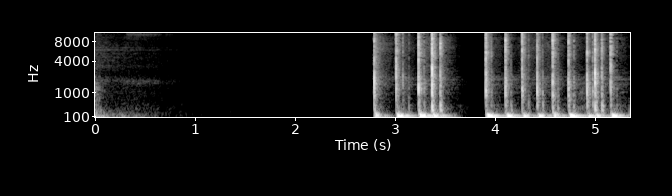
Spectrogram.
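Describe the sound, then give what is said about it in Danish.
After nearly three seconds of silence, a burst of rapid, forceful keystrokes clatters on a computer keyboard as a man types angrily, pauses briefly, then resumes in a quick, uneven run of hard taps. “Nu taster Michael et eller andet.”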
